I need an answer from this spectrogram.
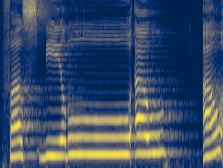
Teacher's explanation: Mad tabi'inya adalah waw sukun yang sebelumnya dhammah pada kata pertama yaitu fasbiru, sedangkan hamzahnya adalah a pada kata kedua yaitu au. Maka ro-nya ini kita panjangkan, boleh 4 boleh 5 harokat. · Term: mad jaiz munfasil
